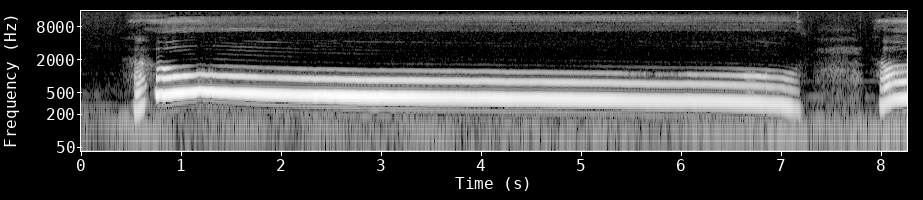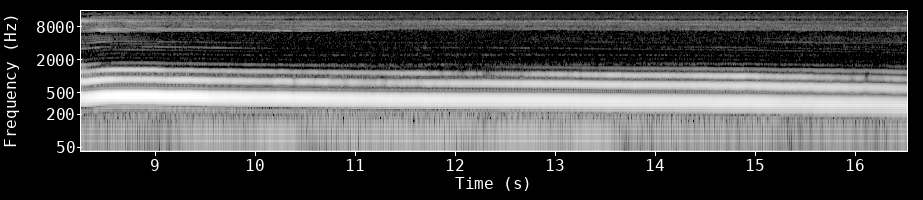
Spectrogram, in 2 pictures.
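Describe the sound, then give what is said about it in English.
Two long, loud howls by human voices imitating wolves, each held for several seconds and sliding slowly downward in pitch, separated by a short breath-like pause. “And you let out your howl as well”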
